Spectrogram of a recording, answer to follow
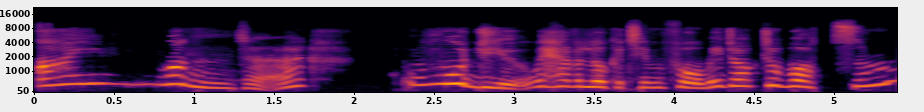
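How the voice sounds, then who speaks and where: A woman playing a clever, earnest Victorian gentlewoman with a formal, emphatic manner in an old-time radio mystery. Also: sits high, expressive, slow, dry recording. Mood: worried.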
